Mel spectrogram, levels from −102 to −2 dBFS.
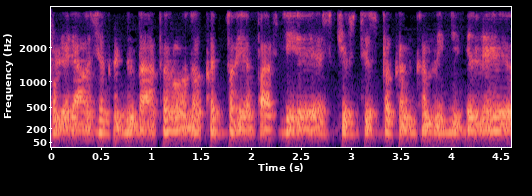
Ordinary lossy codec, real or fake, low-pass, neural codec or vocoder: AAC, 32 kbps; fake; 3.6 kHz; vocoder, 22.05 kHz, 80 mel bands, HiFi-GAN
